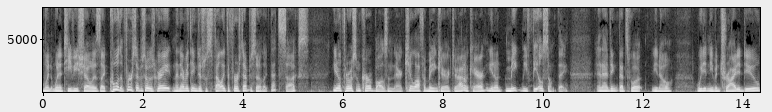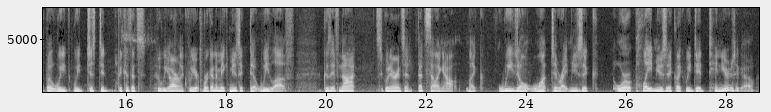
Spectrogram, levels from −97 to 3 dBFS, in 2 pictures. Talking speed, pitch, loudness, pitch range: 225 wpm, 145 Hz, -15 LUFS, 135-170 Hz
